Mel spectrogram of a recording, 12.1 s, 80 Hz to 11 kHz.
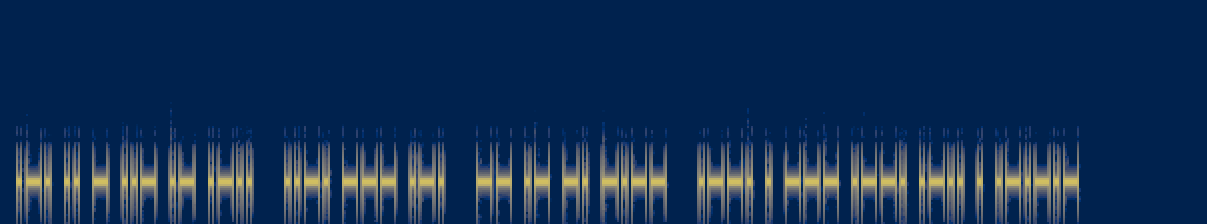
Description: Morse code, heard as a keyed tone, about 25 wpm, 700 Hz. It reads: RITUAL FOR MANY PEOPLE.
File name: practice / 25wpm / Difficult Sentences with Hints - 25wpm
